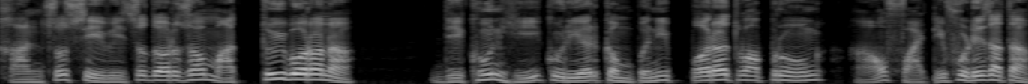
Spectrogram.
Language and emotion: Goan Konkani, fearful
